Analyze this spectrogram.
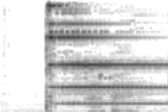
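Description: A single bright bell strike rings out clearly, its pure metallic tone sustaining and slowly fading for over a second before another strike begins right at the end. No one speaks.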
